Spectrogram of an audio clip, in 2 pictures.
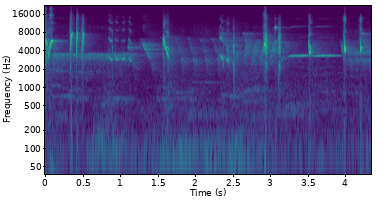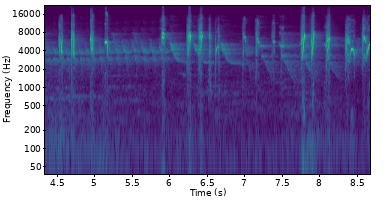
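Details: Energetic sunbird song used as a singing lure: rapid series of sharp high chirps and ticks over a steady thin whistled tone, with brief rattling trills, nearly nonstop.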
